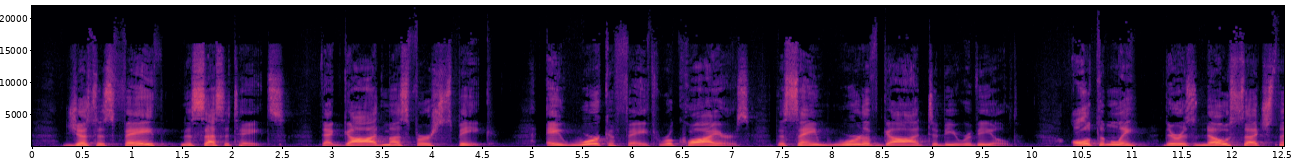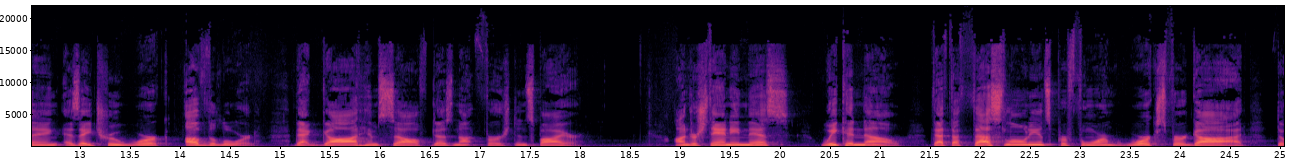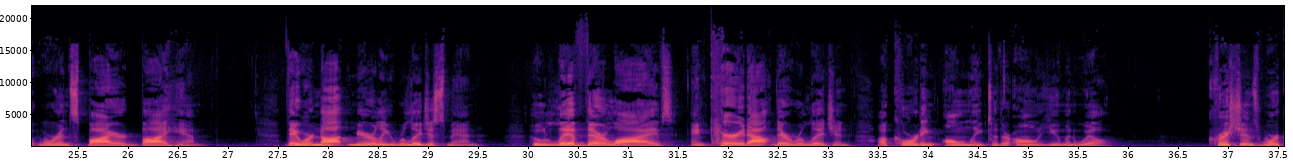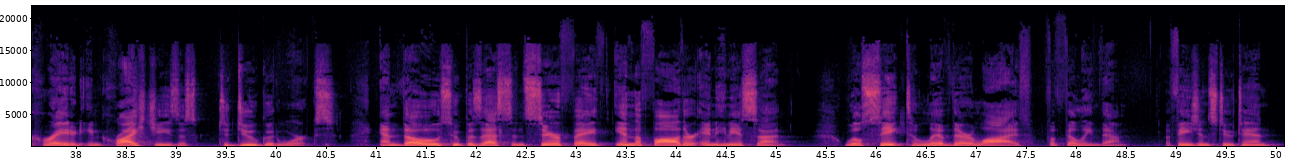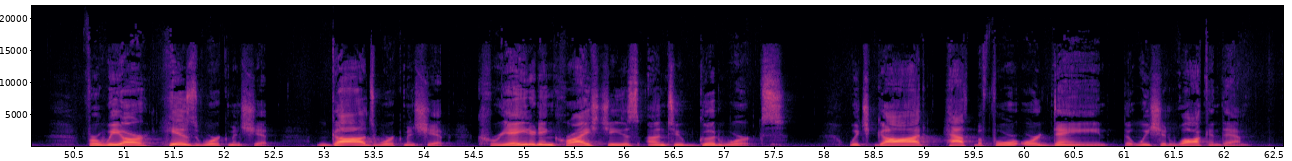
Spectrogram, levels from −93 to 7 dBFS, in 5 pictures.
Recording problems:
none

